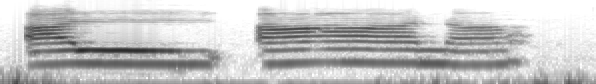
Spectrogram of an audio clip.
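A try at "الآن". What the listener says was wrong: টান দেন, আনা। টান দেন, আল আনা শেষেরটা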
